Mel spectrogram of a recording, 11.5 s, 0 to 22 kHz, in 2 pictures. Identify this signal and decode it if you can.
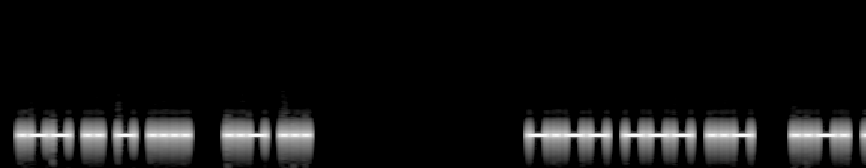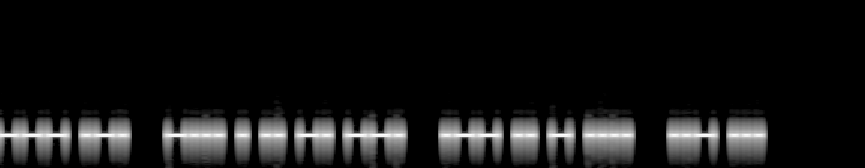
Morse code, heard as a keyed tone, about 29 wpm, 700 Hz. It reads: WITH US YOU FOR BEING WITH US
